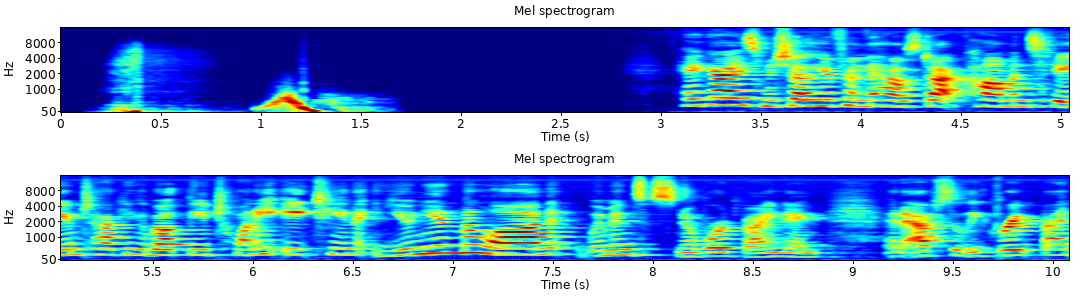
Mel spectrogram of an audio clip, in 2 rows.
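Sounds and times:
whoosh sound effects: 0:00.2 - 0:01.6.

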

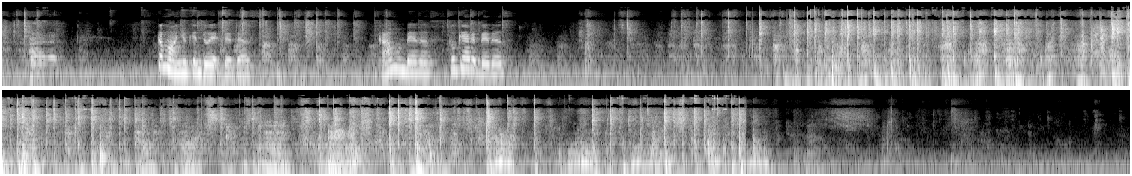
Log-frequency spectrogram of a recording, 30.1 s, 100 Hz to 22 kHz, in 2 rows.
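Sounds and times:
dogs whimpering: 0:00.3 - 0:00.9
claws clicking on hard floor: 0:03.1 - 0:04.9, 0:07.8 - 0:25.0.

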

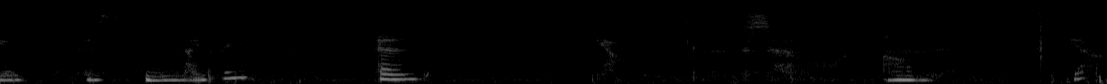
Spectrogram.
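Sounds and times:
girl whispering: 0:06.0 - 0:06.3, 0:10.7 - 0:11.0.

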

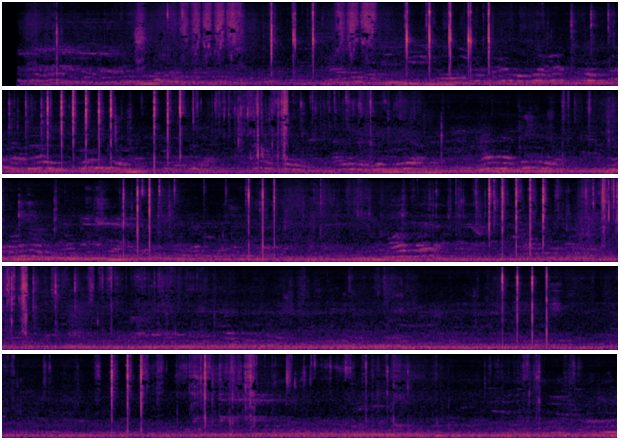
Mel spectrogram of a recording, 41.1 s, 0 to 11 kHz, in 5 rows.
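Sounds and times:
plastic wrappers crinkling: 0:07.2 - 0:13.8, 0:20.3 - 0:27.4, 0:34.1 - 0:38.5.

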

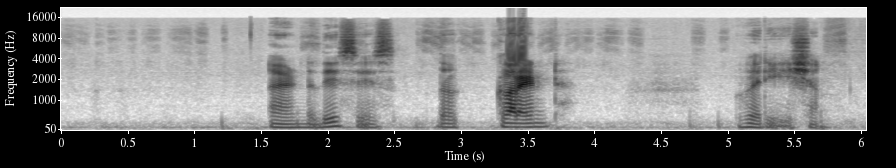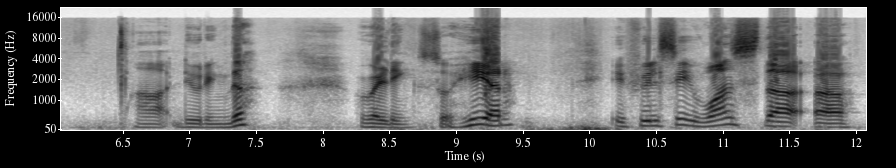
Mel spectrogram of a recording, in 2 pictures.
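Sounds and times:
marker pen writing on whiteboard: 0:00.0 - 0:06.2
man talking: 0:01.6 - 0:03.9, 0:05.0 - 0:05.8, 0:06.5 - 0:07.6, 0:08.3 - 0:09.5, 0:10.1 - 0:12.0.

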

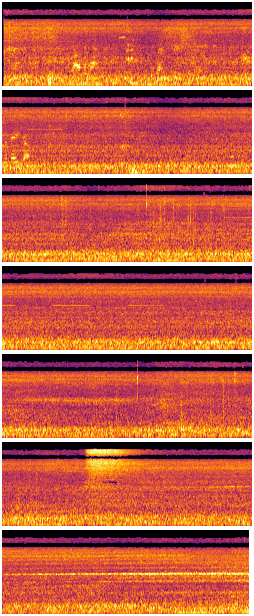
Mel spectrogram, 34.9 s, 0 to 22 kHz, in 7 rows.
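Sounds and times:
electric train humming: 0:00.0 - 0:34.9
train pulling out: 0:00.0 - 0:34.9.

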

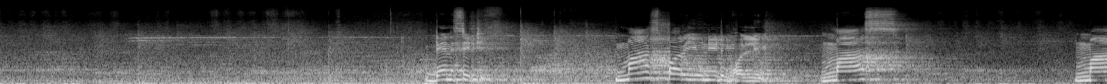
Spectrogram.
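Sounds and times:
chalk scratching on blackboard: 0:00.0 - 0:04.0, 0:08.8 - 0:10.8
noisy background hum: 0:00.0 - 0:11.0.

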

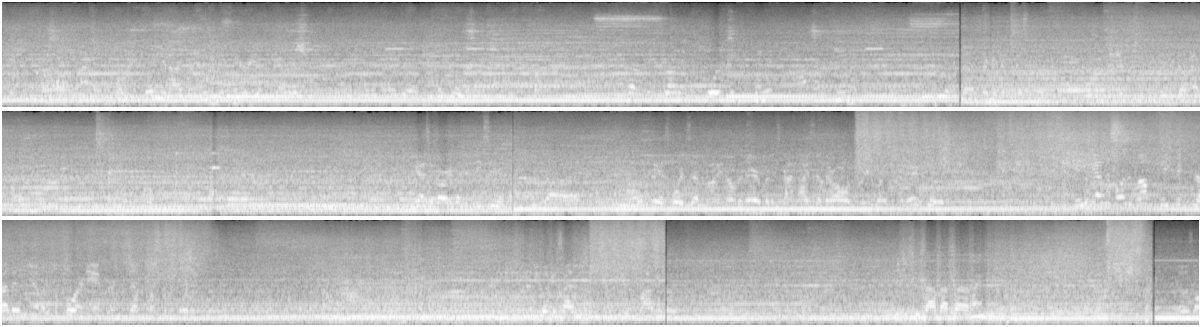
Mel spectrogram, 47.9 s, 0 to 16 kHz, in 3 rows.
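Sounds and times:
indistinct voices: 0:00.0 - 0:47.9
machine whines: 0:00.0 - 0:47.9.

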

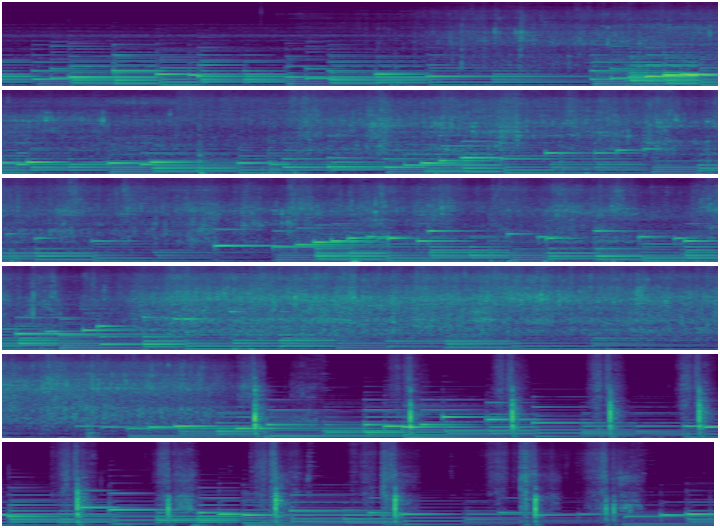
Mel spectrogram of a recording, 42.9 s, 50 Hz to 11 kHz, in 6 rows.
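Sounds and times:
background music of picked notes: 0:00.0 - 0:42.9
meat sizzling in oil: 0:03.5 - 0:31.3
knife slicing on wooden board: 0:33.7 - 0:33.9, 0:34.6 - 0:35.8, 0:36.4 - 0:36.8, 0:37.4 - 0:37.8, 0:38.4 - 0:38.8, 0:39.4 - 0:40.0, 0:40.7 - 0:42.3.

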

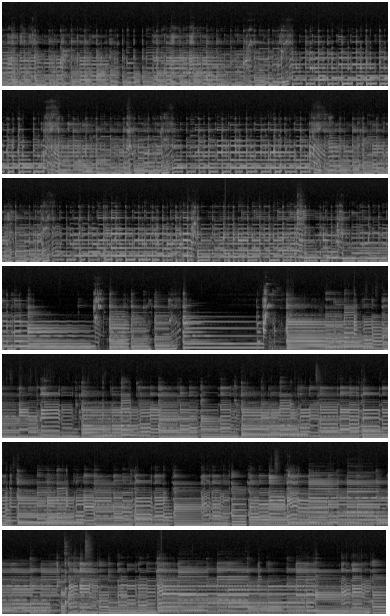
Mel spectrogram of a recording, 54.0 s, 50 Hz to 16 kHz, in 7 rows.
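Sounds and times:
electric guitar riff: 0:00.0 - 0:54.0.

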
